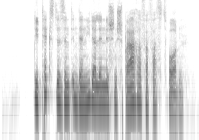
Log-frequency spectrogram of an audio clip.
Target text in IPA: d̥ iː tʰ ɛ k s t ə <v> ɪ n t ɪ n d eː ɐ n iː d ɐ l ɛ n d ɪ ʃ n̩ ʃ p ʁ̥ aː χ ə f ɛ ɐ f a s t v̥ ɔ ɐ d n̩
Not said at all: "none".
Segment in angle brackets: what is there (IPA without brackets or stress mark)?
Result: z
